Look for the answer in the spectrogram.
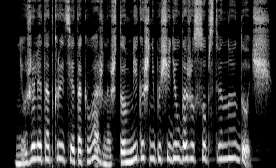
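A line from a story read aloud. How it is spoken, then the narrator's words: Muttered, relieved and angry. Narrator (Russian): Пробормотал, испытывая смесь облегчения и злости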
